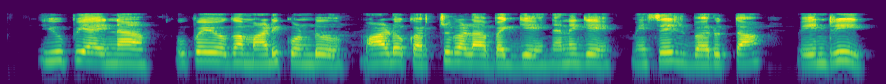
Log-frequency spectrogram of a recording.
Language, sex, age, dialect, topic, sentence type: Kannada, female, 18-24, Central, banking, question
